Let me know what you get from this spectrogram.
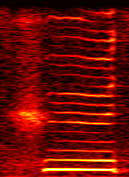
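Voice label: "hyut3", Cantonese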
